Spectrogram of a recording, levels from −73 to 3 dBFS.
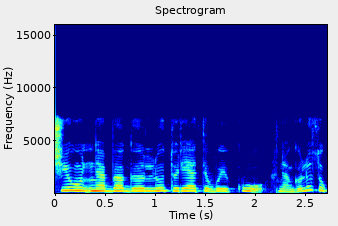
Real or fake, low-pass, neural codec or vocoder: real; 7.2 kHz; none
